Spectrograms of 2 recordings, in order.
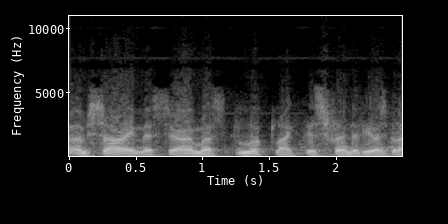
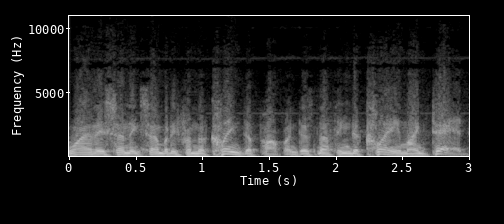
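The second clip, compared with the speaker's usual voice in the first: quick, higher, rattled pitch; alarmed outburst; 7 semitones higher than usual. Acted. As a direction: fire it off fast in alarm. Man alarmed by insurance delay.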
